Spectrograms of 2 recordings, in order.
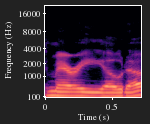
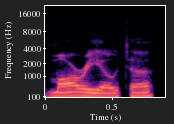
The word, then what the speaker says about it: Mariota: Now, I've seen Marcus Mariota or Mariota, for those of you that want me to pronounce it the correct way or whatever. I'm going to call him Mariota.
